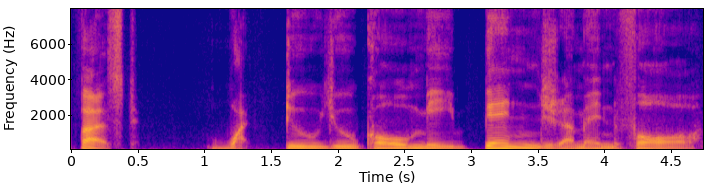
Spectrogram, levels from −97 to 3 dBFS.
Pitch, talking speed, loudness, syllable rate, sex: 85 Hz, 100 wpm, -21 LUFS, 2.8 syllables/s, male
